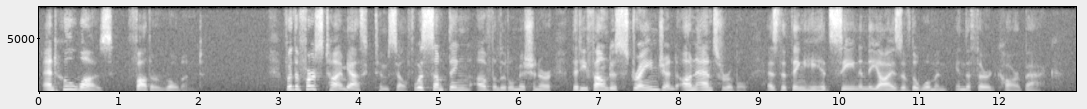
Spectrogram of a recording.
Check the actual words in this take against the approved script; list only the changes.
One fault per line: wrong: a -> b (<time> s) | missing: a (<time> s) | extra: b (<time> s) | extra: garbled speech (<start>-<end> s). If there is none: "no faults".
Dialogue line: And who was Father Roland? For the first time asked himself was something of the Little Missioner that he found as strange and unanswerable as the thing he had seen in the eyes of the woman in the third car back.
no faults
